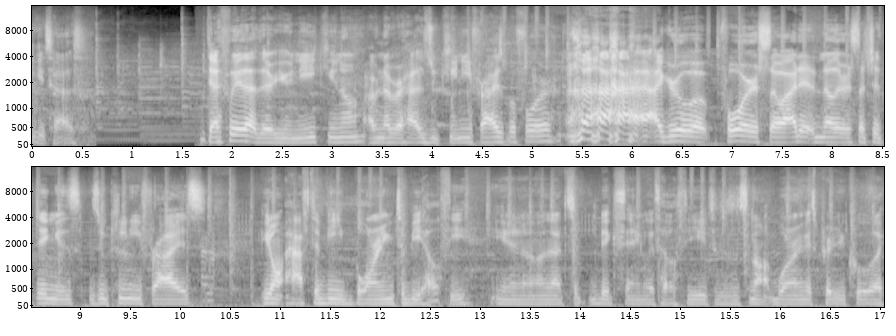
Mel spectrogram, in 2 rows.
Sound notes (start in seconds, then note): 5.0 laughs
